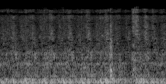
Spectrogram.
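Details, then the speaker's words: Golf cart cranks briefly and stumbles as it tries to fire, then dies; fuel pump gives a steady stream but the gauge shows insufficient fuel pressure; crank no start from low fuel pressure. "The very first initial it tries to bust bust off a little bit, but that's it. Other than that, there nothing. They ain't cranking up, man. That's called lack of pressure."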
